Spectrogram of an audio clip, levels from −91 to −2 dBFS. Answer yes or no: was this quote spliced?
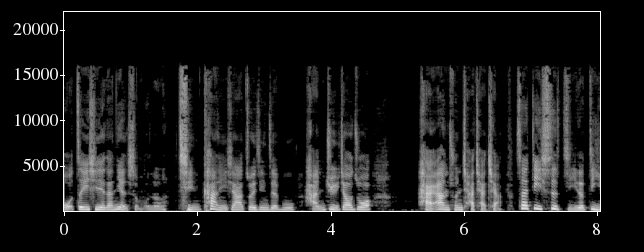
yes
